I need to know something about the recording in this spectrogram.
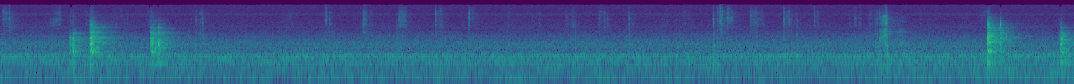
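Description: A small deck of cards being shuffled by hand. Faint ticks of cards sliding against each other, with a few sharper snaps or taps about a second in and again near the end.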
